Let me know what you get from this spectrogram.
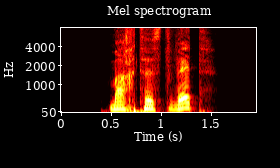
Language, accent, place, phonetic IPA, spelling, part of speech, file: German, Germany, Berlin, [ˌmaxtəst ˈvɛt], machtest wett, verb, De-machtest wett.ogg
- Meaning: inflection of wettmachen: 1. second-person singular preterite 2. second-person singular subjunctive II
